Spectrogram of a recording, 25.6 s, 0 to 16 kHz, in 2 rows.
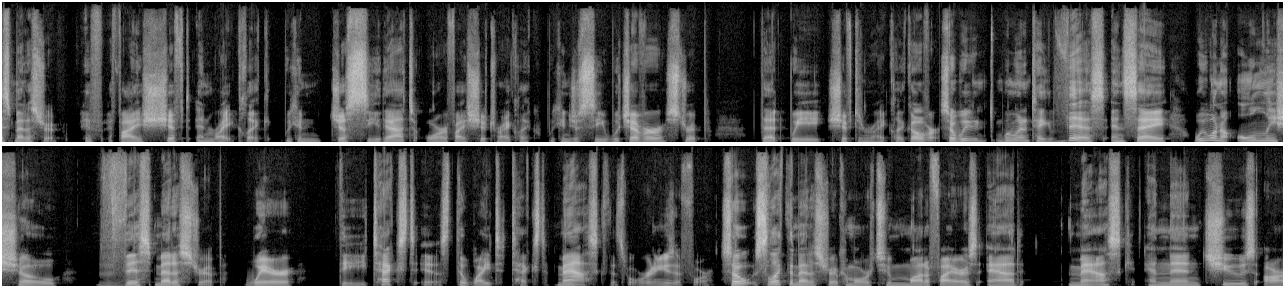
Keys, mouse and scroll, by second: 2.1-4.0 shift+drag, 2.1 shift+right click, 4.5-5.9 shift+drag, 4.5 shift+right click, 6.3-7.1 shift+right drag, 7.5-9.3 shift+right drag, 9.5-15.0 shift+right drag, 15.4-17.3 shift+right drag, 19.4 click, 20.4 click, 21.9 click, 22.5-23.6 drag, 24.3-25.6 drag.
